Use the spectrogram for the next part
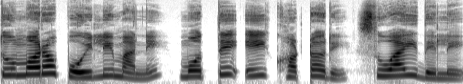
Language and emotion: Odia, neutral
